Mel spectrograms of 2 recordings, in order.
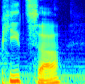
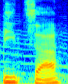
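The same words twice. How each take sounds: First: The word starts with a p sound. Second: The word starts with a b sound. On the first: "not pizza" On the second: "we're calling it B I T Z A"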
